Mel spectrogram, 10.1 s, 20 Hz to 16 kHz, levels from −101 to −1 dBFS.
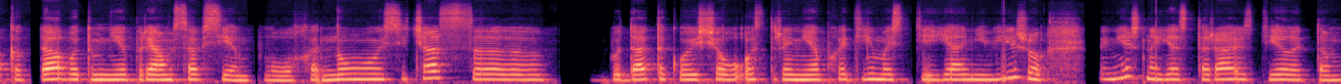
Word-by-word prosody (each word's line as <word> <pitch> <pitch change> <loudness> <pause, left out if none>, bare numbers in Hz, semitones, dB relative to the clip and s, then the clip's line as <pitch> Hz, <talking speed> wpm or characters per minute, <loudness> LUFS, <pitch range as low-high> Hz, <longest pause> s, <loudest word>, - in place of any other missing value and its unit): когда 225 +2 +3
вот 230 -1 -2
мне 220 0 +3
прям 220 0 +3
совсем 215 -3 -1
плохо. 195 +2 -4
Но 235 +2 +3
сейчас, 280 +5 -1
э, 220 -1 0 0.3
б 215 +3 -7
да, 220 +2 +3
такой 225 -1 -2
ещё 220 0 +1
острой 230 0 -2
необходимости 225 +1 0
я 220 +1 0
не 220 -1 +1
вижу. 245 +1 0 0.4
Конечно, 255 +3 -1
я 230 0 0
стараюсь 230 +1 0
делать 220 -1 -2
там 205 -1 -3
225 Hz, 135 wpm, -20 LUFS, 220-235 Hz, 0.4 s, когда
